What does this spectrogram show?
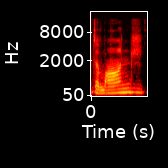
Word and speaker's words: DeLonge: DeLonge.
